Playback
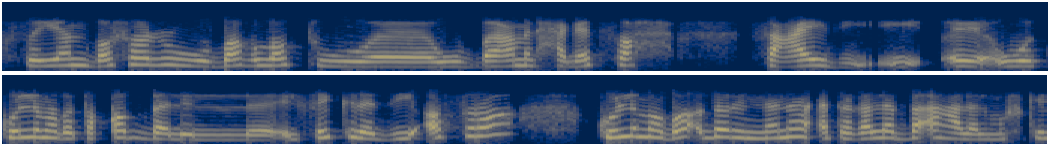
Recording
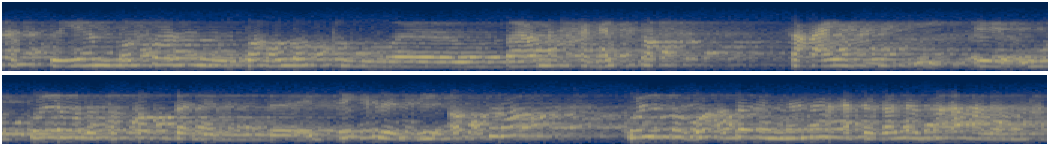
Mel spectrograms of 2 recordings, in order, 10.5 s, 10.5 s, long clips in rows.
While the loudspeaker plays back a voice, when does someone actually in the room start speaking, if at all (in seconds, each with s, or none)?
none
